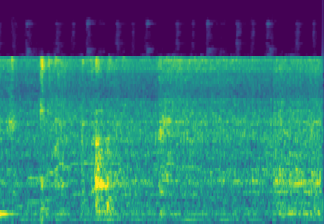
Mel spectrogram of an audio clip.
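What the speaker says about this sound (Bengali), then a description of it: "এখন টমেটো বাটাকে দিয়ে নিচ্ছি এখন ভালো করে নেড়ে নেড়ে কষি নেব" Tomato paste stir-frying in a pan for a Bengali jackfruit curry, a continuous close sizzle with a few soft scraping stirs near the start, no voices.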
